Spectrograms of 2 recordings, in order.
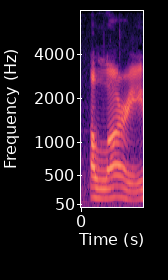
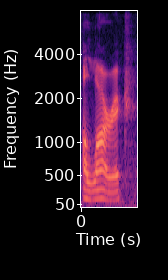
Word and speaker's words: Alaric: Yeah, and I mean, Alari, who I found out is actually pronounced Alaric. Sorry.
